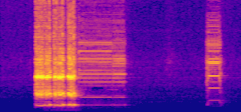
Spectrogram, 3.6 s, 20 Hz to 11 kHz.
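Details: UGOT Apollo DIC C5 multisampler valve: shrill squealing bursts, one long and one brief, as it initializes and switches inputs while running Clean Valve in the software. The valve is screeching.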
